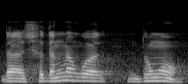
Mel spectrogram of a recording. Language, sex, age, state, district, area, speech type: Bodo, male, 45-60, Assam, Kokrajhar, rural, spontaneous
